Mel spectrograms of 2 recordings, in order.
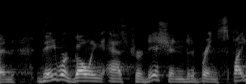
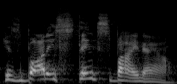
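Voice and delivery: raised pitch, lightly voiced protest; objecting onlookers; 6 semitones higher than usual. Onlookers protesting to Jesus at the tomb, lightly voiced objection. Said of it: "you know what they say?".

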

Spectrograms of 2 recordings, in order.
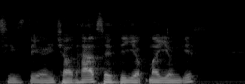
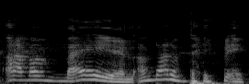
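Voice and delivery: higher, slow whiny protest; mock childish whine; 8 semitones higher, slower than usual. Son whining to his mum, drawn-out childish. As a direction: drag it out like a sulking kid.

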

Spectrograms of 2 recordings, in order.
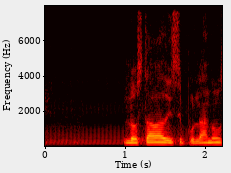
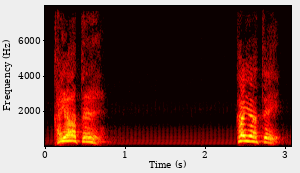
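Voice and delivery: shrieking, much higher and louder; demonic scream; 16 dB louder, much slower than usual. Retold or imitated. Possessed boy screaming at the Bible reading over the speaker, shrieking. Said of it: "aquel gritó".

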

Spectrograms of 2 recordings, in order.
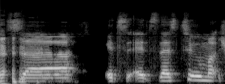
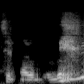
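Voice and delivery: normal talking voice

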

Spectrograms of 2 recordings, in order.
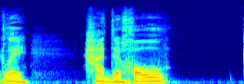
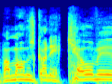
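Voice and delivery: mild mock panicked cry, higher pitch; retold screaming; 7 semitones higher than usual. Schoolkid whose bag is tied up, mock screaming. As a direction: imitate a panicking schoolkid without much volume. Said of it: "there's people pure screaming".

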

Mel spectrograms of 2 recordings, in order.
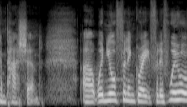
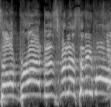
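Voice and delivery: building from raised voice to very high announcer cry; compere's rousing sign-off; 12 semitones higher than usual. Real, not acted. Host sends the comedian off to applause, building announcement. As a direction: climb steadily toward the big name.

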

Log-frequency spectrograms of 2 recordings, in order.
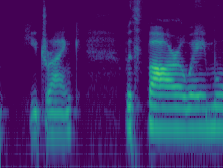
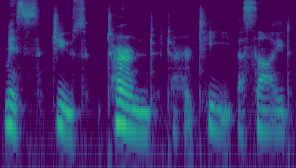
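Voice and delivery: plain reading voice

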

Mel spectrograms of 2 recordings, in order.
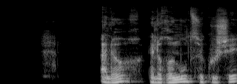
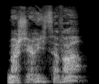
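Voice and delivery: groggy father checks on daughter; lightly voiced cavernous dad; 5 semitones higher, 4 dB louder than usual. A narrator's reading. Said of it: "d'une voix caverneuse". (voix caverneuse de papa, légère)

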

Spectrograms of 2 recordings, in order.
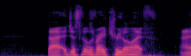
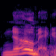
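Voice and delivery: stern shout; 3 semitones higher, 11 dB louder, slower than usual. Pretend. Mock scolding Meghan as royals.

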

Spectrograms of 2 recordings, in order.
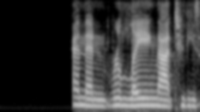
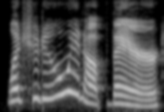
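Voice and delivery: slow, higher lazy nurse; 6 semitones higher, much slower than usual. Retold or imitated. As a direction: drag it out like a bored nurse. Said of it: "will be like".

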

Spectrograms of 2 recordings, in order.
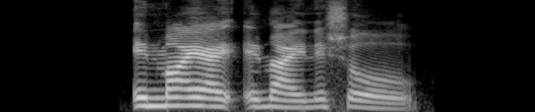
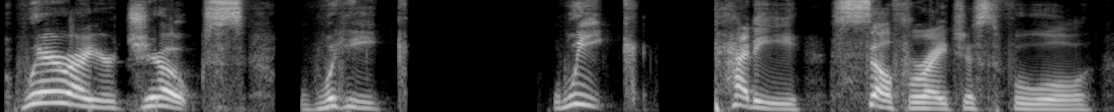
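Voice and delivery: snarling villain; slower than usual. Acted. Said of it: "Kravos snarls".

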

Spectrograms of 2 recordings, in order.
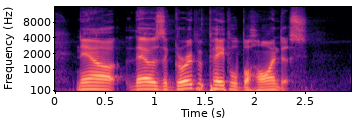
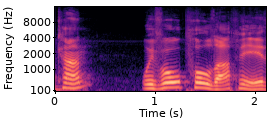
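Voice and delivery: higher-pitched mock telling-off; retold exasperation; 7 semitones higher than usual. Podcaster retells scolding his mate over the TV channel, exasperated. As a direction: plead your case to a useless mate, pitched up.

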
